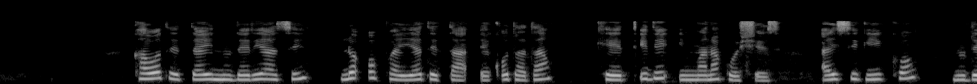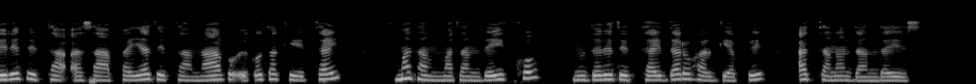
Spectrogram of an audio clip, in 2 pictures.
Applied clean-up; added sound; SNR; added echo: none; none; none; none.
